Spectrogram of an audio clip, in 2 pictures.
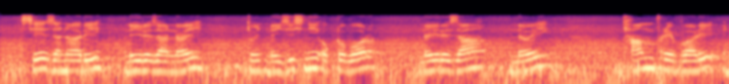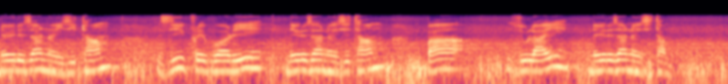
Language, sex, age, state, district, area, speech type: Bodo, male, 18-30, Assam, Kokrajhar, rural, spontaneous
